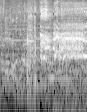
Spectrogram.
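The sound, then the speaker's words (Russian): A rooster crows on a farm: a quieter lead-in, then one loud, hoarse, drawn-out call that fills the second half. “Нравится, когда кричит петух.”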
